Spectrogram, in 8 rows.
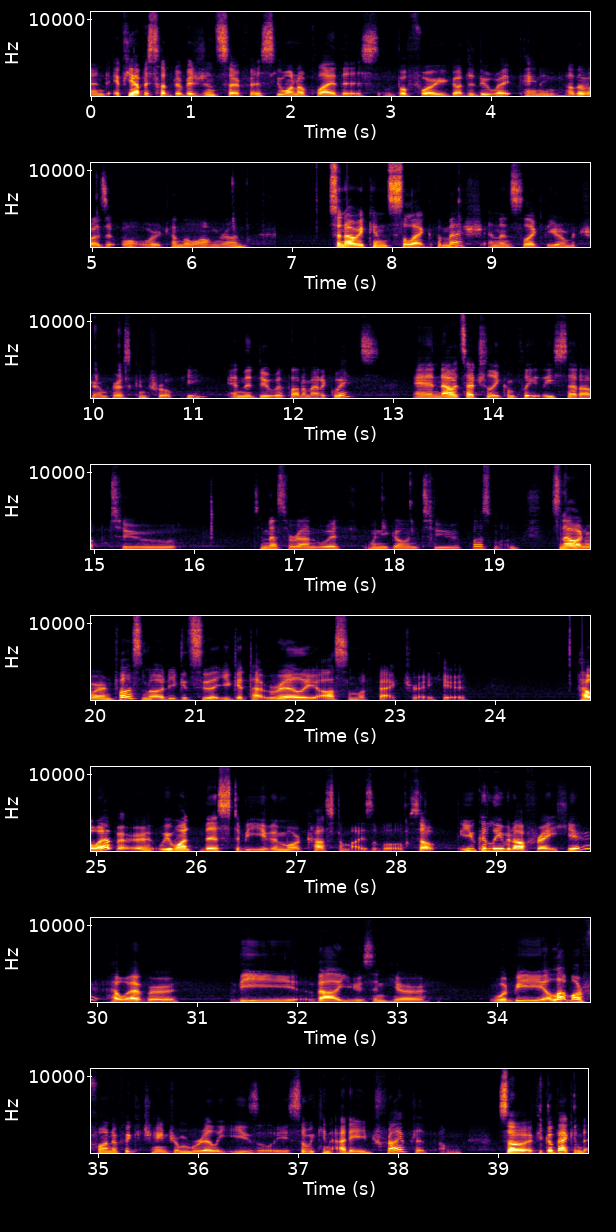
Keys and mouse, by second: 6.2 ctrl+a, 6.8 Escape, 10.0 ctrl+p, 13.7 middle click, 14.4-14.8 middle drag, 16.5 click, 16.9 click, 18.0 ctrl+Tab, 18.9 click, 19.4 r, 26.3 click, 27.1 middle click, 27.9 shift+middle click, 28.2 middle click, 29.9 click, 31.0 click, 31.7 click, 39.2 Tab, 39.7 shift+middle click.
